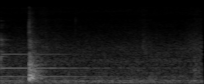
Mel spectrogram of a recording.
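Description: A single sharp click about a third of a second in, over a faint steady tone that fades within the first second, then low room noise.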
